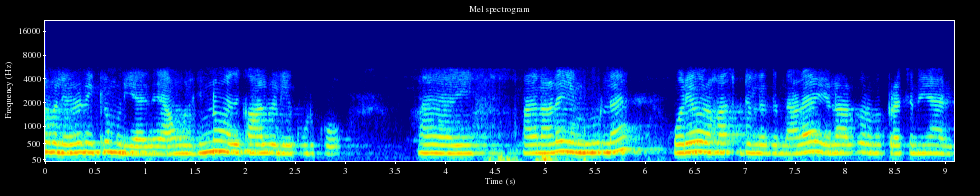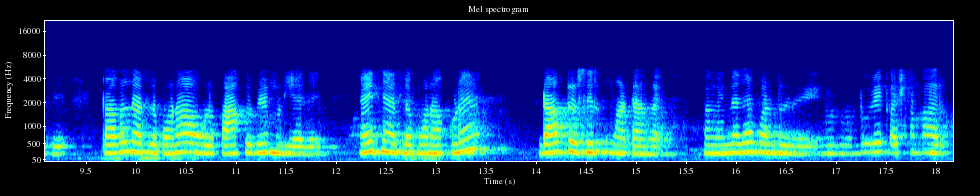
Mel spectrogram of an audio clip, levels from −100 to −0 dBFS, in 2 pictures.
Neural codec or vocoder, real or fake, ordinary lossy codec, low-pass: none; real; Opus, 16 kbps; 5.4 kHz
